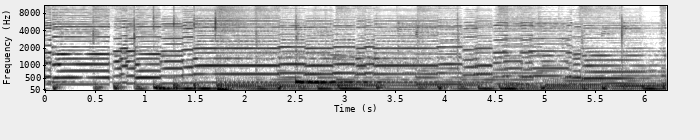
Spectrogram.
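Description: Accordion playing a melodic instrumental piseiro passage, sustained notes changing every fraction of a second, over the band's continuous bass and beat.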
